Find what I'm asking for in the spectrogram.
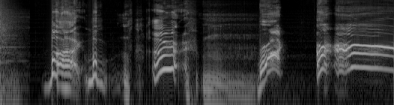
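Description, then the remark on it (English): A human voice imitates a rooster crowing in an advertisement for fall fun at Chicken Ridge Farm: a string of loud, drawn-out calls that swoop up and down in pitch, ending in a long, sustained final crow. “That's one talented rooster.”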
